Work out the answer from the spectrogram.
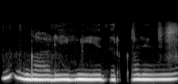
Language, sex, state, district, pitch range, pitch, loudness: Hindi, female, Bihar, Muzaffarpur, 220-230 Hz, 225 Hz, -10 LUFS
